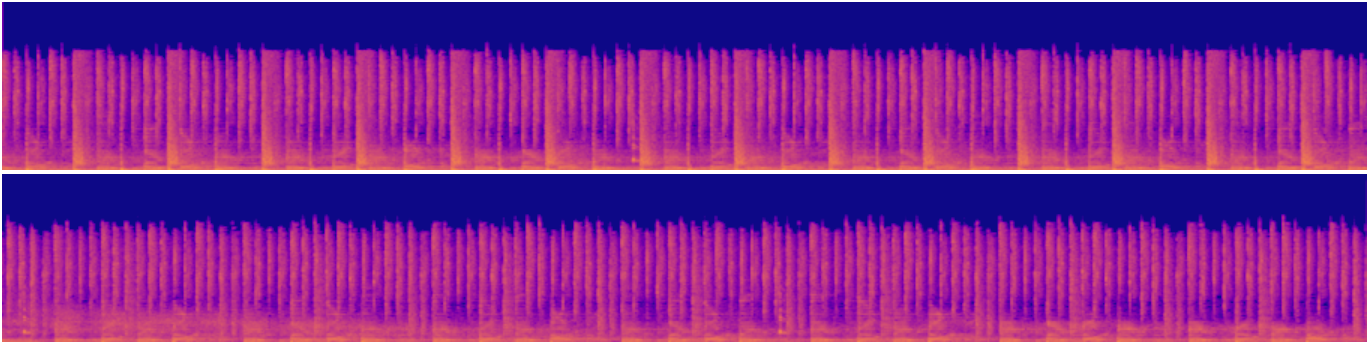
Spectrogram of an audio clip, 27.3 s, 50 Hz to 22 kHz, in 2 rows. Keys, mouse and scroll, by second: 0.3 click, 0.6 click, 2.2-4.7 drag, 5.0 click, 5.2 click, 6.2-7.7 drag, 7.7-8.4 scroll down 7, 8.4 middle click, 9.0 scroll up 1, 9.8 shift+b, 11.7-13.4 middle drag, 13.4 click, 14.8-16.8 drag, 16.8-17.4 scroll down 1, 17.4-20.2 middle drag, 20.2-20.5 scroll down 3, 20.6-21.8 middle drag, 21.8 click, 21.9 click, 23.1 3, 23.5 click, 23.9 click, 24.0 click, 25.1 2, 26.0 click, 26.1 click.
